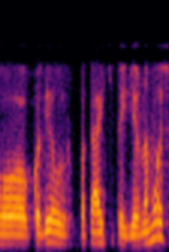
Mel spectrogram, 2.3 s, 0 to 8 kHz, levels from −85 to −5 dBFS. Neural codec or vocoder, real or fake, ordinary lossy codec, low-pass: none; real; MP3, 32 kbps; 7.2 kHz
